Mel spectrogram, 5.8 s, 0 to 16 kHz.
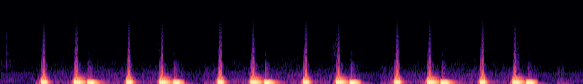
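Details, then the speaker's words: Regular heartbeat near 68 a minute with an extra soft, low thud just after the second sound: third heart sound, S3 gallop, presented as usually indicating pathology. "ет вызывать 3 тонн называется третий тон как винт регулярный галоп в данном случае обязательно 3 тонн воспринимаете как именно аускультативно"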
